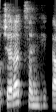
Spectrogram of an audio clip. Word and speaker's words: चरक संहिता: अंतर हो जाता है यहां पे एम लिखा हुआ है बट वो इसका जो उच्चारण होगा वो चरक संहिता होगा तो इनको फादर ऑफ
